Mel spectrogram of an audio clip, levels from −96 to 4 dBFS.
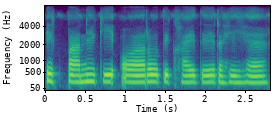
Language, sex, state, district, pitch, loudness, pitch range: Hindi, female, Uttar Pradesh, Jyotiba Phule Nagar, 200 Hz, -16 LUFS, 195-210 Hz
